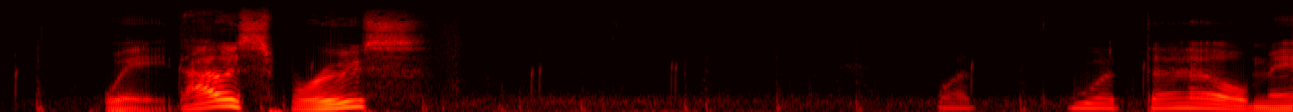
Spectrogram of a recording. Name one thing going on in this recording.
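Footsteps rustle softly on grass.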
